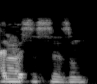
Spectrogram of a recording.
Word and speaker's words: Gnosticism: with the g yeah it's just pronounced narcissism okay the g is not pronounced it's silent g yeah but then okay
